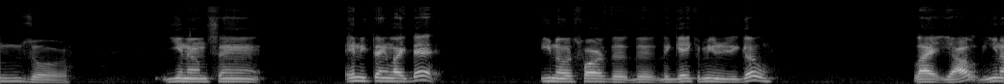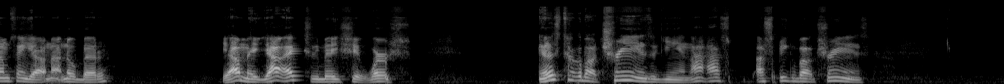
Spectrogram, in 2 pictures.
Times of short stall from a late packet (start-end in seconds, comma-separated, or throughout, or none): 13.32-13.38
